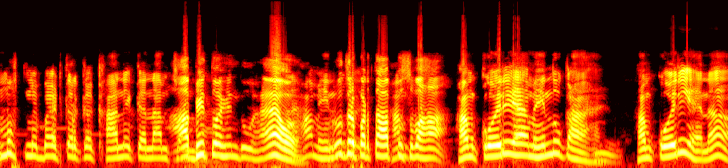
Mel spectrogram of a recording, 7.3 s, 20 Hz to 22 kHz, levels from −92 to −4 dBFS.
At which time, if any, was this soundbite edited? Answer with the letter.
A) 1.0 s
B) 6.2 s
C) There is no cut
C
